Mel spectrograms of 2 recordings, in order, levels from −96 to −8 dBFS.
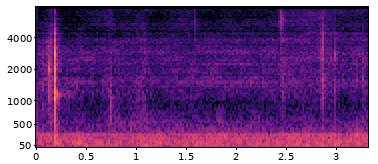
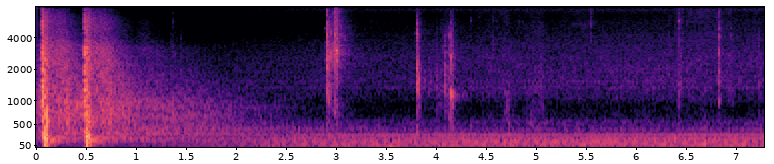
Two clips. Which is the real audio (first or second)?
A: second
